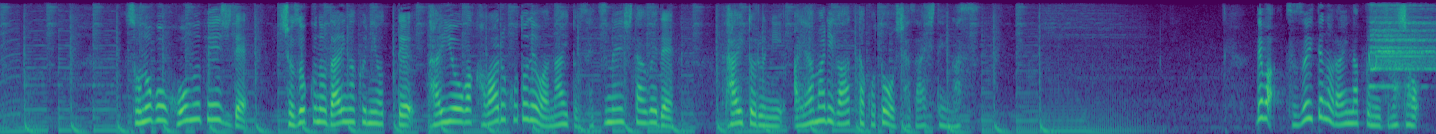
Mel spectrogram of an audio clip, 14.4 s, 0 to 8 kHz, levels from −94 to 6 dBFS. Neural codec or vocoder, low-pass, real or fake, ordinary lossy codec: none; 7.2 kHz; real; AAC, 48 kbps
